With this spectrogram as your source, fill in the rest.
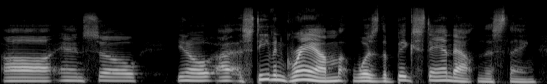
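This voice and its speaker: A man's voice: on the high side, unhurried, smooth, no room sound, studio quality. A middle-aged man from New Jersey giving a casual, rambling spoken film review, full of fillers and restarts.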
